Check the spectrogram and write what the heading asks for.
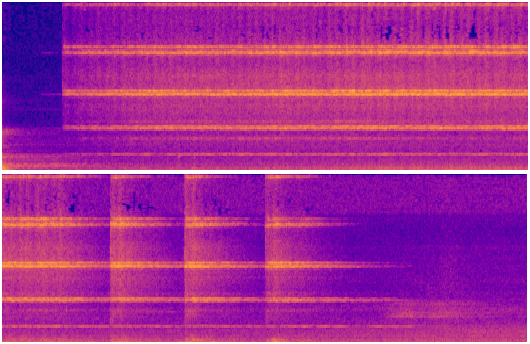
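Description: Altar bell ringing at the elevation of the consecrated host: a steady high ringing, then three separate strikes about a second apart near the end before it fades out.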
